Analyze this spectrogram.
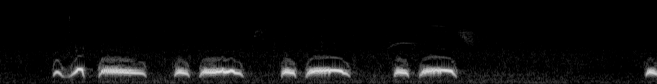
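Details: Coo calls from a decoy dove used to bring wild doves down: four paired phrases, each a brief hooting note and then a drawn-out, slightly arching coo, closing with one lone short note after a pause.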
